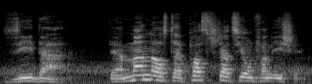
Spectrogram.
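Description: An actor playing a cruel, gloating traitor who taunts and barks orders in a radio play. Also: male voice, on the high side, expressive, normal speed, a bit bright. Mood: sneering. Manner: sneering, taunting, barking orders. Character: gloating, cruel male traitor villain, commanding. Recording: faint background noise.

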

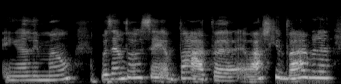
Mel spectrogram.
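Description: A woman's voice: sits high, brisk, gravelly. Upbeat young woman teaching on a video call. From Latvia. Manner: lively, chatty, many fillers and restarts. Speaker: language teacher. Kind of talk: live online language lesson. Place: small room indoors. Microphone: webcam on a video call.

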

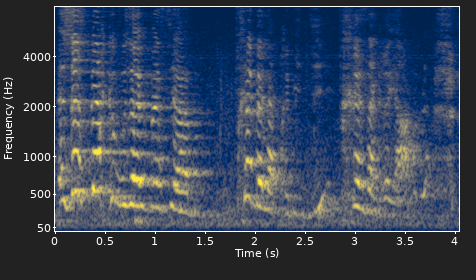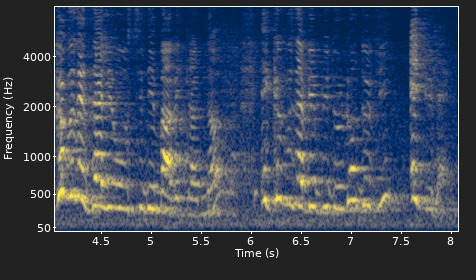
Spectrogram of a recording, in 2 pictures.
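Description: A woman playing a cheeky, high-voiced maid. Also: very animated, brisk, very noisy. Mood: chirpy. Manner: chirpy, bossy, scolding guests. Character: flighty, cheeky young housemaid. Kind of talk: absurdist stage acting. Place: theatre stage. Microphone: far room mic. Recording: echoey stage from far off.

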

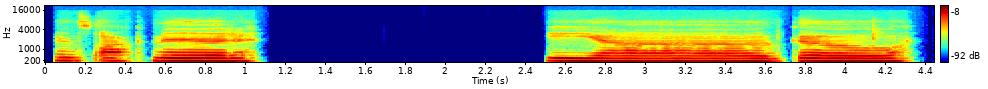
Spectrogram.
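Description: Slow-paced woman chatting casually on stream. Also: on the low side, monotone, mellow, highs cut off. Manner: thinking aloud, deliberate. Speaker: stream host. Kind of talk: casual chat on a livestream.

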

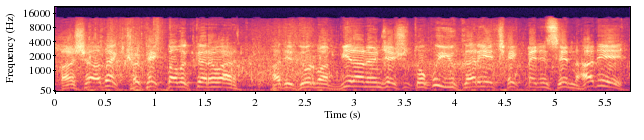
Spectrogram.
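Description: A man's voice: high-pitched, normal speed, background noise, natural voice. A man voicing a bold, resolute sea captain in a dubbed cartoon, with a commanding manner. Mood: urgent, commanding. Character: bold heroic bearded young sea captain.

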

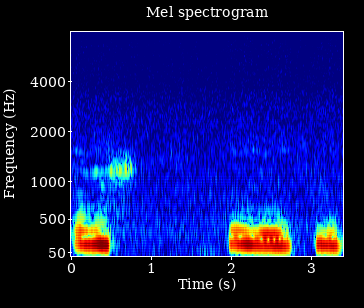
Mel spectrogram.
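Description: A woman's voice: deep voice, little pitch movement, extremely slow, narrow, tinny audio, slight background noise. A woman playing a doting, needy romantic partner who coos in an amateur ASMR couple roleplay, on played-back video audio. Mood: pleading, clingy.

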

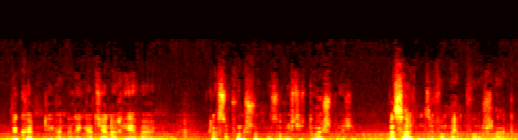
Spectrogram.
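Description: Wry private detective for radio crime drama: very deep, creaky, laconic, chivalrous but weary. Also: male voice, big pitch swings, fast talker, heavy background noise, full character voice. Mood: wry, coaxing. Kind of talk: 1970s German radio crime drama acting and narration.

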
